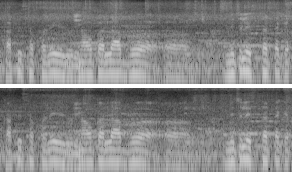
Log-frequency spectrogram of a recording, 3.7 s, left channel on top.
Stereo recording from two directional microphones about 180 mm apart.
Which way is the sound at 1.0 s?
30° left (ahead or behind).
